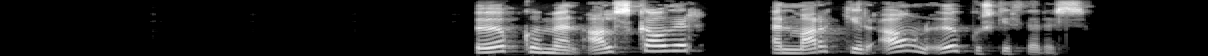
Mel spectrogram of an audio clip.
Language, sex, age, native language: Icelandic, female, 50-59, Icelandic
